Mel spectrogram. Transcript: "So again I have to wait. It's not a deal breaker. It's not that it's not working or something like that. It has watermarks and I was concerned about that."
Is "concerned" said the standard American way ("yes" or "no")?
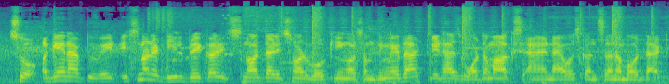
no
